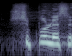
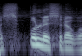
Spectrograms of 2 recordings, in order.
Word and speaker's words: 쉽볼렛: 쉽볼렛을 시켜보고 발음을 못해서 십볼렛이라고 하는 사람들은 다 죽었습니다.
